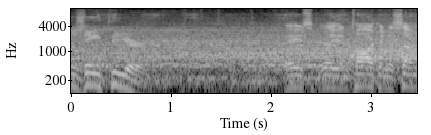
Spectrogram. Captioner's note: pa announcement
